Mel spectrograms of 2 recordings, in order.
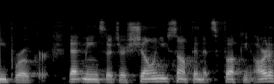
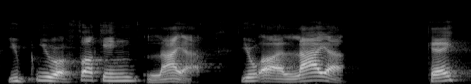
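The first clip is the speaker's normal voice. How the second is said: usual speaking voice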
